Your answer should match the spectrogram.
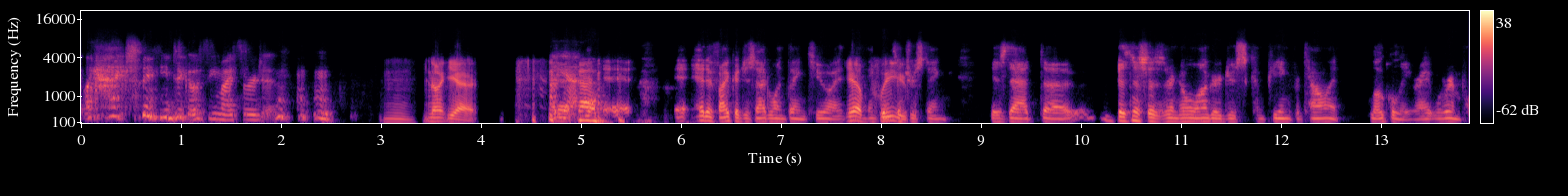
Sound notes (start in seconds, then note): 2.0 laughing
